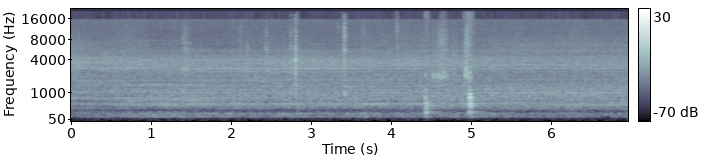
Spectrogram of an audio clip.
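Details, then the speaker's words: Red Bull mini fridge after replacing its inside (8038) and outside (1238) fans: soft, even fan hum with no rattle or buzz, only handling clicks; new fans draw air and run much quieter, normal operation. "yep i can feel them sucking in air and it's a lot quieter so let's go oh this is great i like it"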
